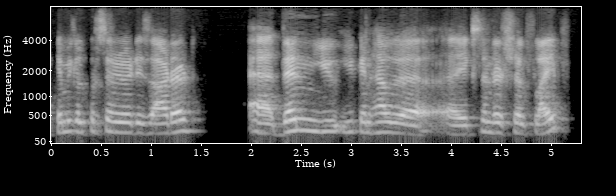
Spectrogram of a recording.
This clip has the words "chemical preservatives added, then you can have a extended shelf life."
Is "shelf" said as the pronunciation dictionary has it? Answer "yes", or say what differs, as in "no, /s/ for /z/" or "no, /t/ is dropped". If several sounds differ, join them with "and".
yes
